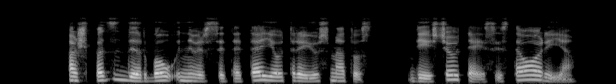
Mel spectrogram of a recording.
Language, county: Lithuanian, Marijampolė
